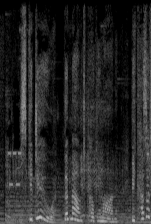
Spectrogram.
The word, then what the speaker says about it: Skiddo: to generation 5 however the anime is so far the only time we've gotten a quote-unquote official pronunciation on generation 6 pokemons names and the anime says skidoo skidoo the mount pokemon because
